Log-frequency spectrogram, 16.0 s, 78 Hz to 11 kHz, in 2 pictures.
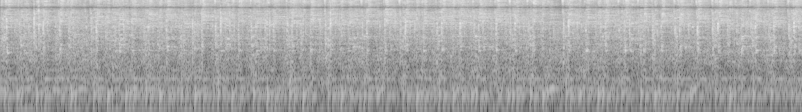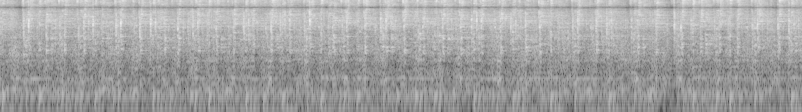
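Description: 1977 Honda GL1000 Gold Wing's flat-four engine idling steadily through a home-built exhaust.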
